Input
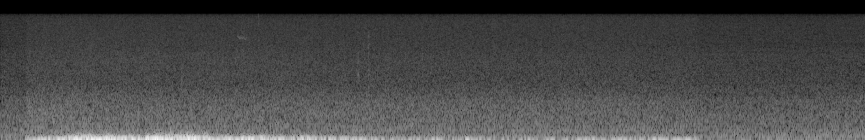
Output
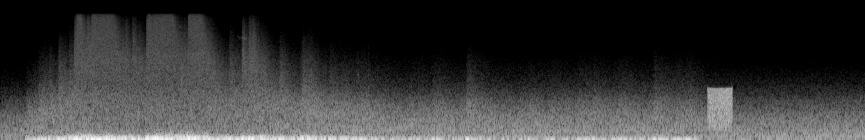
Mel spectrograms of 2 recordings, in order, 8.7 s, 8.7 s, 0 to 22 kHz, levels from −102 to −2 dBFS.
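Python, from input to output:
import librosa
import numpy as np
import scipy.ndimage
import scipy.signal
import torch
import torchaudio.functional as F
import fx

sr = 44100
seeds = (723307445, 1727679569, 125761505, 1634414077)

y = fx.env_lowpass(x, sr, base_hz=400.0, full_db=-14.0)
y = fx.rider(y, sr, range_db=5, speed_s=2.0)
y = fx.spec_paint(y, sr, seeds[0], shape='noise', start_s=7.07, length_s=0.25, low_hz=210.0, high_hz=1800.0, level_db=-32.0)
y = y * librosa.db_to_amplitude(4.5)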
